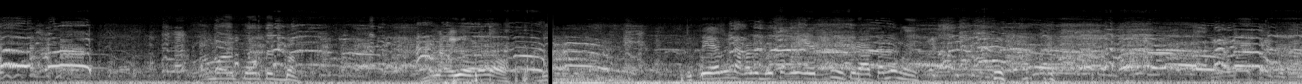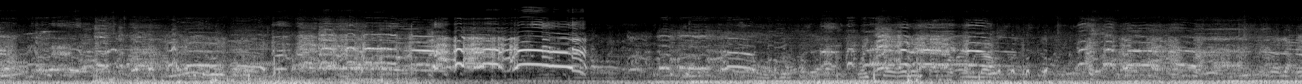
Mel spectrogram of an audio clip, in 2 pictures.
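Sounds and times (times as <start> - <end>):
roosters crowing and clucking: 0.0 - 26.0.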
